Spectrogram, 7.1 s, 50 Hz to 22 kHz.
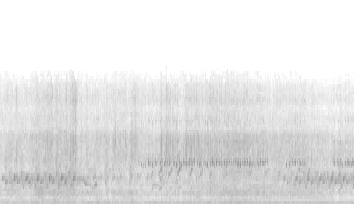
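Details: Busy backyard hive of honey bees, a yellow box, strongest of the first hives started in spring 2023, bees coming and going; continuous low droning buzz from many insects, with faint higher chirping birdsong in the background.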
